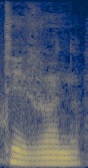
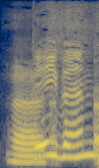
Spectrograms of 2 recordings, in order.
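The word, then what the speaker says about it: Devuan: Devon. – Devon. – À prononcer à l'italien.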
